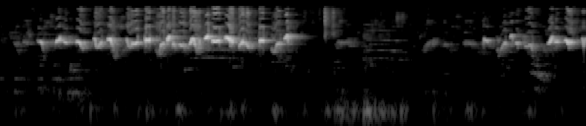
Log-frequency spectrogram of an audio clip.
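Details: Chinese hwamei singing a long, loud run of rapid, varied whistled phrases that rise and fall, pausing briefly before a second lively burst of slurred warbling; faint knocks in the background.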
